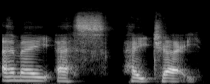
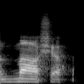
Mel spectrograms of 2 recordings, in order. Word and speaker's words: Masha: this character is yeah it's spelled m-a-s-h-a which sounds like Masha to me but hmm I'm calling her Marsha and she gets into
